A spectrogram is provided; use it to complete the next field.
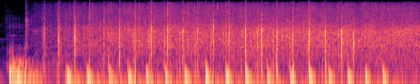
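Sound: applause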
